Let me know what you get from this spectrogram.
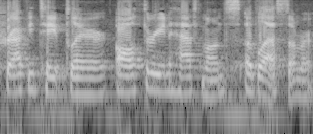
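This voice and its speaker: A woman at a moderate pace with noticeable background noise. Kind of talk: fan-written poem read aloud. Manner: breathless, excited, gushing list.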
